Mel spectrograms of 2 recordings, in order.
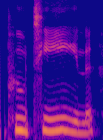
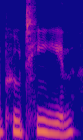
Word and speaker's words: poutine: about it I'm not every time someone says a poutine I don't go you have to say it like Puttin I don't do that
